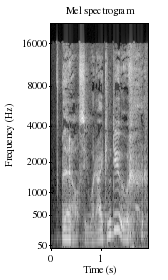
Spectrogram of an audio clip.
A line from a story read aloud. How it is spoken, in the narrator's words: he chuckled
